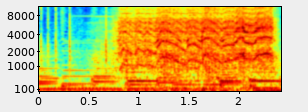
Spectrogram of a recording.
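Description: Cordless drill driving a screw into a PVC downpipe join, starting about three quarters of a second in and running on with a wavering whine.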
